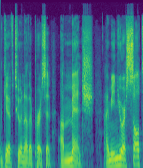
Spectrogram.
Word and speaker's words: Mensch: Jewish person can give to another person a mensch I mean you are salt of the earth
